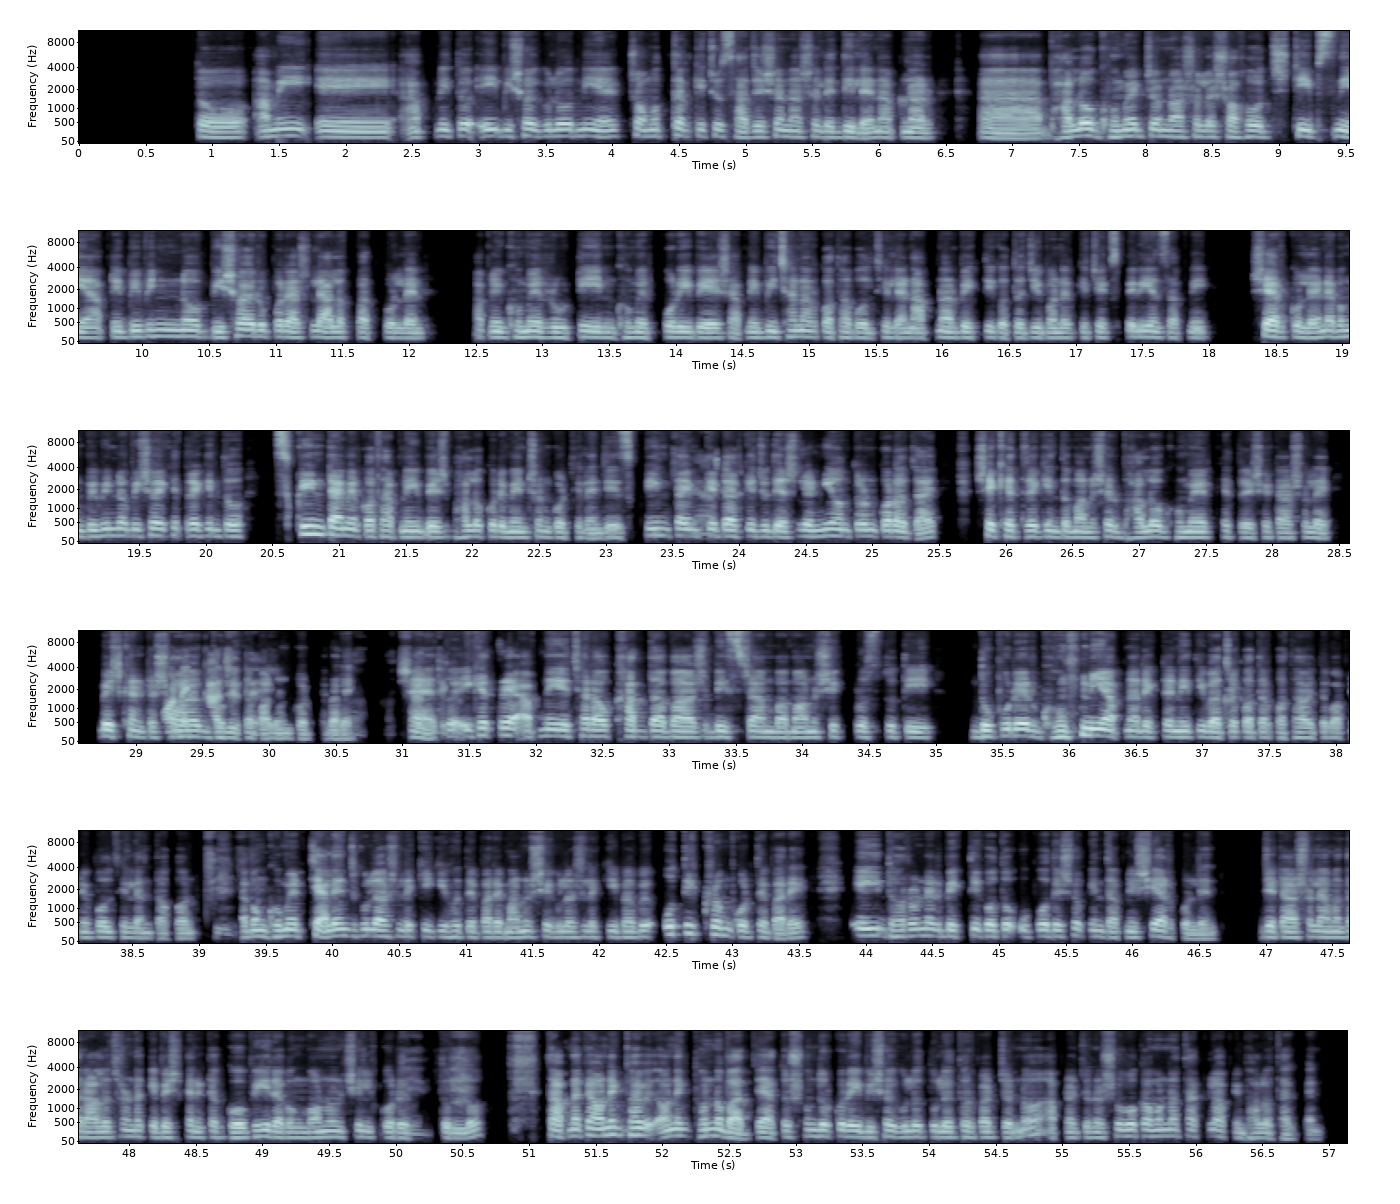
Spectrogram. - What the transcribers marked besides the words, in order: in English: "experience"; tapping; in English: "mention"; "টাইমটাকে" said as "টাইমকেটাকে"; other background noise; laughing while speaking: "ঘুম নিয়ে"; other noise
- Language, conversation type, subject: Bengali, podcast, ভালো ঘুমের জন্য আপনার সহজ টিপসগুলো কী?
